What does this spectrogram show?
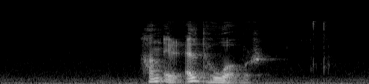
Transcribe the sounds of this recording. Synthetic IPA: hanɛɹɛlt̪ɦuːɔʋʊɹ

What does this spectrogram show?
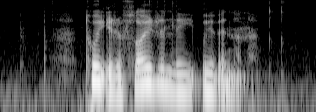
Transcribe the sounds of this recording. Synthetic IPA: t̪ʰujʔɛːɾəflˠɔjɾɪliːʊjvɪ̰nːɪ̰nə

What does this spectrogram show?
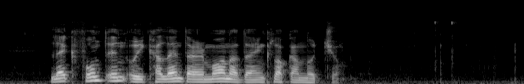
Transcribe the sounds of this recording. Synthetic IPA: lɛɡfʊnt̪ɪnʔʊjkʰalɛnd̪aɹmɔːnad̪əɪnkʰlɔkanːʊt͡ʃʊ̰

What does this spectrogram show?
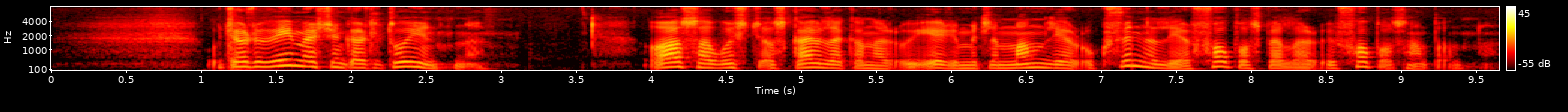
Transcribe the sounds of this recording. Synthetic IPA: ɔt͡ɕœɹʈəviːmɛɾʃɪŋkaʈ̪ʰɪlt̪ʰʊjɪnt̪nə̰ | ʔɔ̰aːsaʋʊst̪ɪa̰skaɪvlakanaɾʊ̰jɛɾɪmɪt̪ləmːanlɪaɾɔ̰kʰʋɪnːəlɪ̰ja̰ɾfowpɔlspɛːla̰ɾʊjfɔwpɔ̰lt̪sa̰mba̰nt̪nə

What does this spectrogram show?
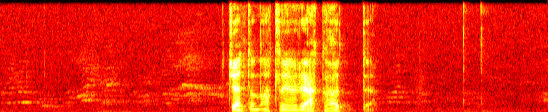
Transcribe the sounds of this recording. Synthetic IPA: d͡ʒɛn̥t̪anat̪lajaɹæːkahœt̪ːə̰

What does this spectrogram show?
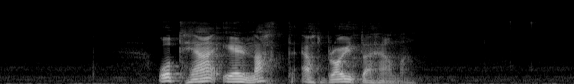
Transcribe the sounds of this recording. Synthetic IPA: oːt̪ʰæːʔeːɹlæt̪æt̪bɹɔʏd̪ɑhɛ̰nə̰

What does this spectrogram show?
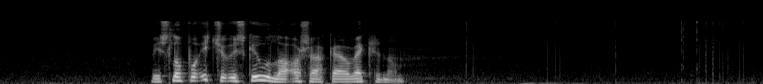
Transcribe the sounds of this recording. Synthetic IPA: ʋiːsluːpʰoːɪc͡çəʉskɪuːlɑʔɑːʃɑːkəɑːʋɛkʰɾɪnʊn

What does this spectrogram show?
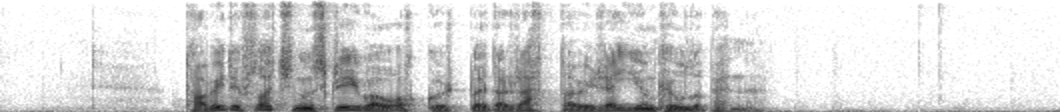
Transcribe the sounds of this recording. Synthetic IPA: t̪ʰɔ̰ːʋiːt̪iflɔtt͡ɕɪnʊskɾiːʋawɔhkʊɾt̪̚blɛːt̪aɾaht̪aʋiːɾɛjʊŋkʰɛwlʊpʰɛ̰nːə̰

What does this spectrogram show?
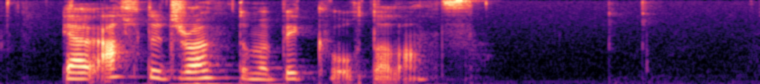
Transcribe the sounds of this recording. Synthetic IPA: jɪhavʔa̰l̥t̪ɾid̪ɾœɥm̥t̪ʊmabɪkːa̰ʔʊ̰ht̪a̰la̰n̥s

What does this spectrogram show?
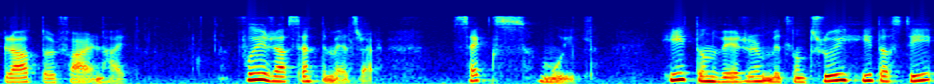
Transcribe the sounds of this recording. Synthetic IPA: ɡɾɑːd̪ɔɹfɑ̰ːɹɳhæ̰ɪt̪ | fɔːɾəsɛnt̪ɪmḛːt̪ɾə̰ɹ | sɛksmṵɪl | hiːt̪ɔnʋeːɾəɹmɛd̪lɔmt̪ʰɾujhiːt̪ast̪iː

